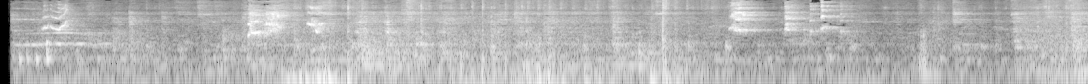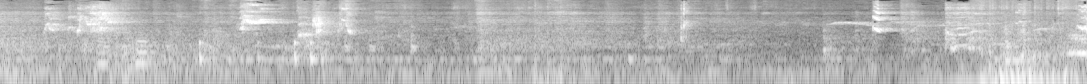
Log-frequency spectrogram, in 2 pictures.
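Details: Fischer's lovebirds, a parblue violet and a pastel green opaline, in the morning give sharp, shrill chirps in scattered bursts every second or two, with wing flutters, cage rustling and a low background rumble.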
